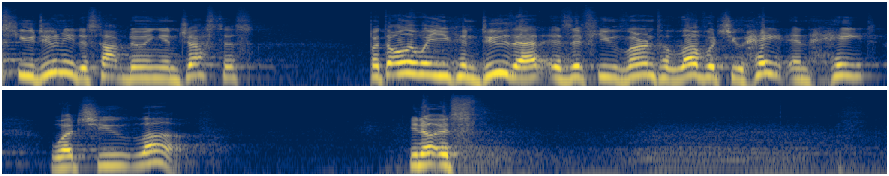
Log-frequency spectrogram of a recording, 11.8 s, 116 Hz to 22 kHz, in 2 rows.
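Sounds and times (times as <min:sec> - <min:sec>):
speech: 0:00.1 - 0:01.8, 0:02.4 - 0:07.3, 0:08.6 - 0:09.2
truck engine revving as it passes by: 0:08.4 - 0:11.7.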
